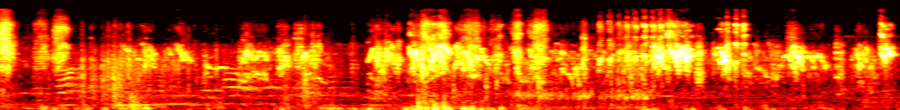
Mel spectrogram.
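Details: Colony of budgerigars housed in an aviary, with red-eyed yellow birds; dense overlapping chirps and squawks that grow steadily louder and busier across the clip.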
